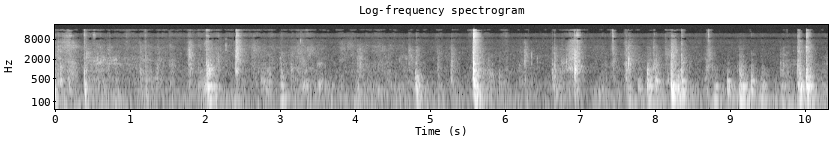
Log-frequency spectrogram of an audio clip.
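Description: Scattered faint clicks and knocks of hand work on a router table, as the cutter height of the router mounted beneath it is adjusted; the router is not running.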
